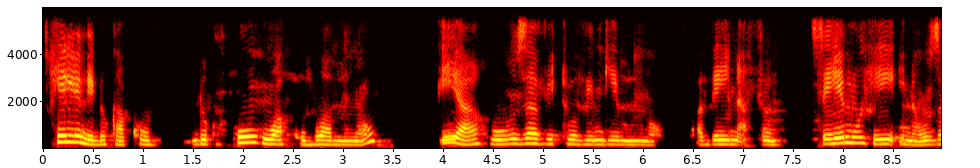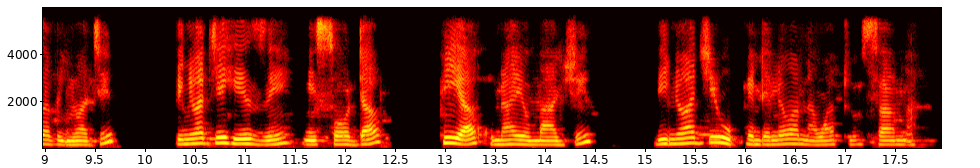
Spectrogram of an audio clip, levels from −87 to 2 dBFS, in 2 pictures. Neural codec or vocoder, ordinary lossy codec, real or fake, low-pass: codec, 16 kHz, 4 kbps, X-Codec, HuBERT features, trained on general audio; Opus, 64 kbps; fake; 5.4 kHz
